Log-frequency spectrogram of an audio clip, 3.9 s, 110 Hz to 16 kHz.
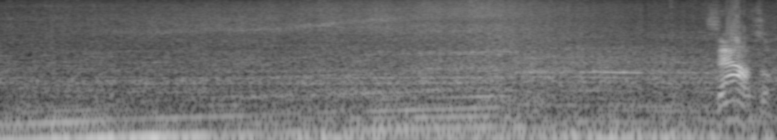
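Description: A 1983 GMC truck's turbocharged six-cylinder engine rumbles steadily with a deep exhaust burble, idling and revving slightly, close by with a constant low drone.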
